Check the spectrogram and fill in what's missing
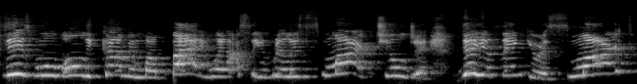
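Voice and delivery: high, loud, beaming praise; playful teacher. Retold or imitated. Teacher showing kids her silly dance move. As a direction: hype the child up. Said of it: "I say".

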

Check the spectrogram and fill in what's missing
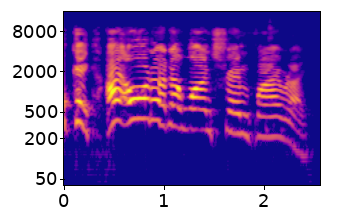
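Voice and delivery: complaining customer in a mock Chinese accent. Customer complaining about small shrimp, in a Chinese accent. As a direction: grumble through a put-on Chinese accent. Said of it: "we're gonna do a Chinese accent".

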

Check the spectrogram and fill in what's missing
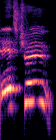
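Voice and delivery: very high, loud exclamation; exclamation point. Shown as a demonstration. Editor repeating his own exclaimed remark, emphatic exclamation. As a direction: push the inflection right up. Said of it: "gave an exclamation point".

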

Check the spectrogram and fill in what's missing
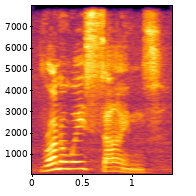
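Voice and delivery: ordinary delivery, nothing marked

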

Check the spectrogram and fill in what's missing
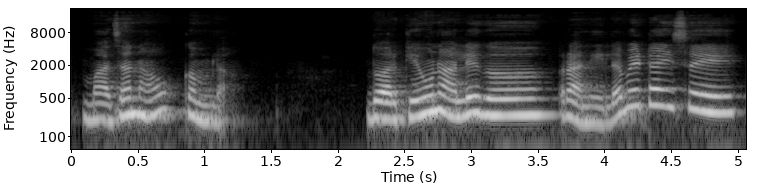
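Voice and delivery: ordinary delivery, nothing marked

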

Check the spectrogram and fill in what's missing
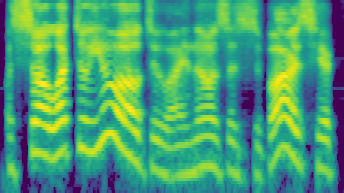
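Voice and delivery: put-on accented small talk, slowing down; tipsy foreign guest. Drunk guest asks the group about work, tipsy and accented.

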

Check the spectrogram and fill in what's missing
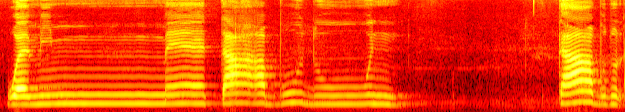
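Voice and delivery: drawn-out tajweed chant, each syllable held; slow Quran recitation. Shown as a demonstration. Teacher recites the verse to students as a slow chant. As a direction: recite it slowly for the students, holding the long vowels. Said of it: "غنة بمقدار حركتين".

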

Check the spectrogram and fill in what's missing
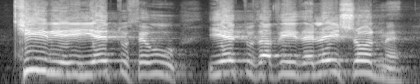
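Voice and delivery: slow, loud, high desperate plea; crying out for mercy. Retold or imitated. Blind Bartimaeus crying out to the Lord, loud and slow. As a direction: beg loudly like the blind man. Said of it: "και φώναξε".

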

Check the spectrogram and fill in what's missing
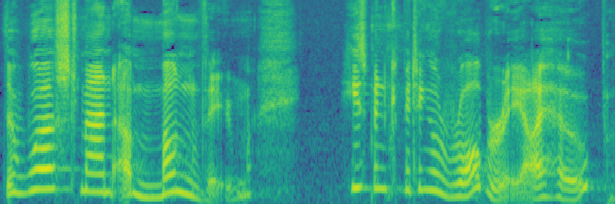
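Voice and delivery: high-voiced lady hoping for a crime; eager gossiping lady. Lady Bowley relishing gossip.

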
